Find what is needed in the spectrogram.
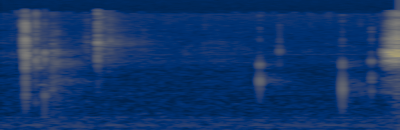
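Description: A few faint, scattered clicks as a Zelos Swordfish dive watch on its metal link bracelet is turned over in the fingers.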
